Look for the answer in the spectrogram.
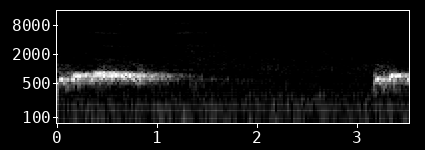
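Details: Spotted dove male (Mã Phấn) courting a Bài Lối female; one full, hoarse low coo fades out, then after a pause the next coo begins abruptly.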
